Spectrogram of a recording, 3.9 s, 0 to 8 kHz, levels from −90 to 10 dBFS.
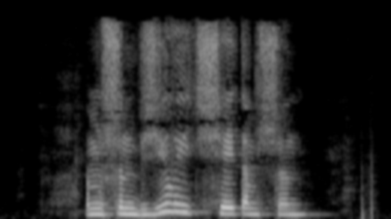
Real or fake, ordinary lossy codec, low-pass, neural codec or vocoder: real; AAC, 32 kbps; 7.2 kHz; none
